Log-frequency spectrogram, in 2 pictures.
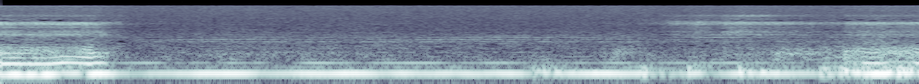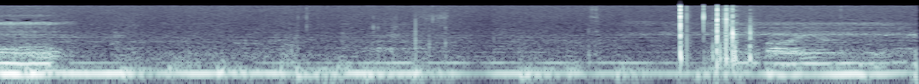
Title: my snoring dad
